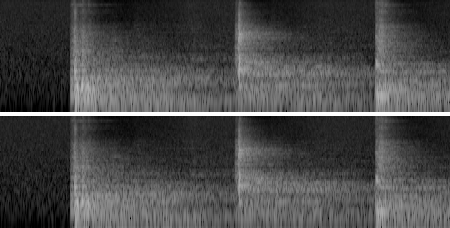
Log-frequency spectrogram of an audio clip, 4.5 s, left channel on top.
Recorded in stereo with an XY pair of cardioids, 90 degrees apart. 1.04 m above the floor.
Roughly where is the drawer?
Ahead.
